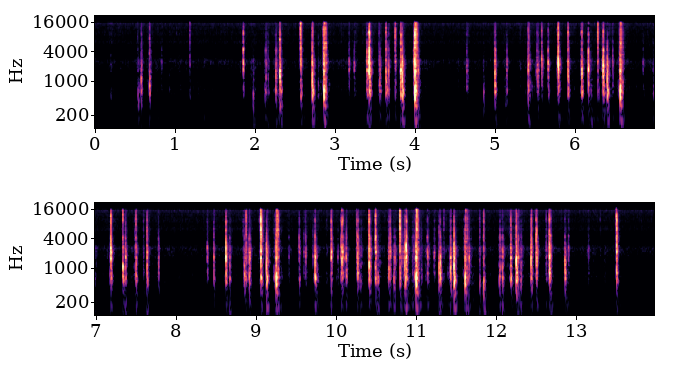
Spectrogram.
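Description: Fingertips type on a retro plastic mechanical keyboard with round plastic keycaps, producing bursts of quick, crisp clicks separated by short pauses. Each keystroke is a dry, sharp tap with a bright edge and almost no ring, and the clip ends with a single isolated click.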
